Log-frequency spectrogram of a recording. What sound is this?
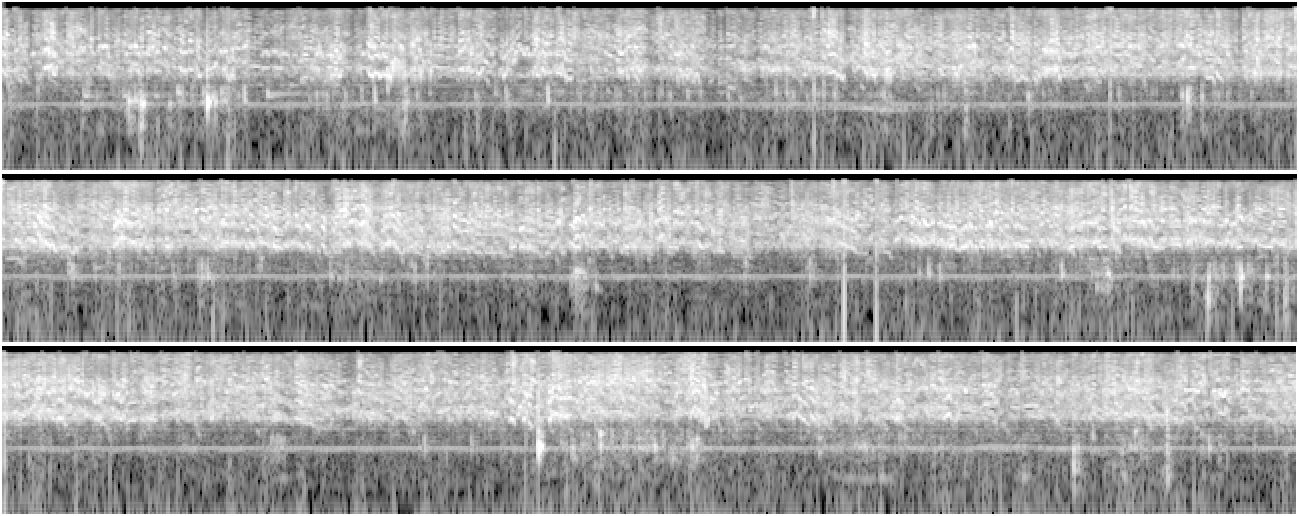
Little wonderfull but mysterious creatures perhaps a futuristic chickenfarmer somewhere on pluto?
